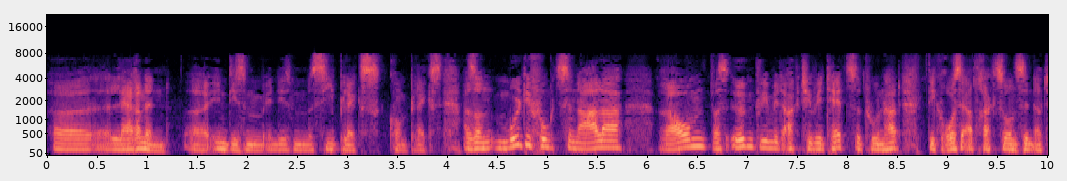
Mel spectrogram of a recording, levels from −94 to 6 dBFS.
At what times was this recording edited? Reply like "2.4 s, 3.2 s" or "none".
1.3 s, 6.6 s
